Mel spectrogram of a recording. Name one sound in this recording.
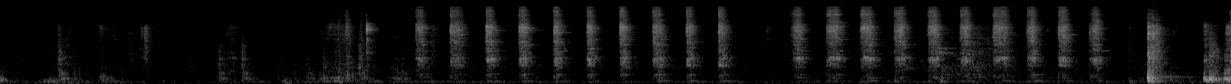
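A man strikes metal objects with a rod in a fast, ringing rhythm.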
